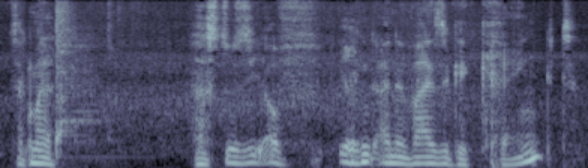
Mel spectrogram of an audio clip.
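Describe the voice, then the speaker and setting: An actor playing a shrewd, teasing sleuth who probes and needles in a German radio crime drama. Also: male voice, mid-range voice, measured pace, heavy background noise, close to an everyday voice. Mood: teasing, probing. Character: shrewd, teasing male amateur sleuth called Hank.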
